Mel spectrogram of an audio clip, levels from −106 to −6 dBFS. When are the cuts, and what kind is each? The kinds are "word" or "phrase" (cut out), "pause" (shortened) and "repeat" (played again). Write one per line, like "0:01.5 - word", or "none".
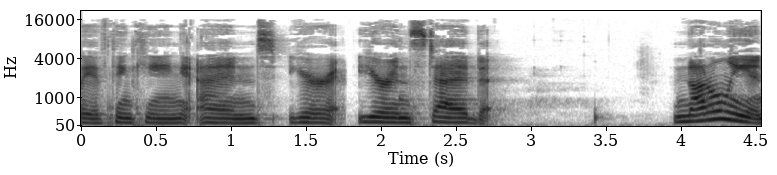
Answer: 0:01.8 - pause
